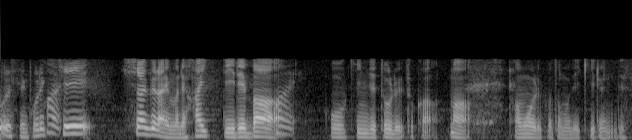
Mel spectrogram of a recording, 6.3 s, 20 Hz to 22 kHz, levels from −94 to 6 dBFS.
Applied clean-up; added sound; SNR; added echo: none; none; none; none.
